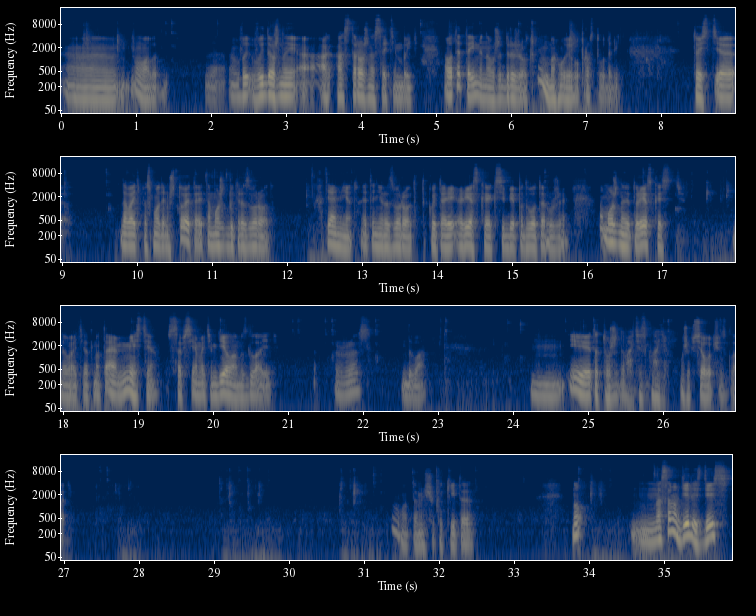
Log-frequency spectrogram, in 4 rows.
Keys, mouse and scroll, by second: 0.8 ctrl+z, 1.4 click, 2.1-4.8 drag, 5.6 click, 6.2 Delete, 8.2-9.6 drag, 9.8-10.5 alt+drag, 10.8 alt+middle drag, 11.0 alt+right drag, 11.3 alt+v, 12.2 alt+v, 12.8-15.4 drag, 15.9 click, 17.6 ctrl+z, 17.9 ctrl+z, 18.1 ctrl+z, 18.9-20.1 drag, 21.0 click, 21.5 click, 22.0 click, 23.0 click, 23.9 alt+middle click, 24.7 click, 26.0 click, 26.7 click, 27.5 click, 27.7 alt+v, 29.1 alt+v, 29.3 alt+click, 29.5 alt+v, 30.7 alt+v, 31.1-31.6 alt+right drag, 32.5-33.8 drag, 34.0 alt+v, 34.7 alt+v, 35.2-35.9 drag.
